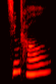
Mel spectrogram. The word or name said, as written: jing1 chang2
